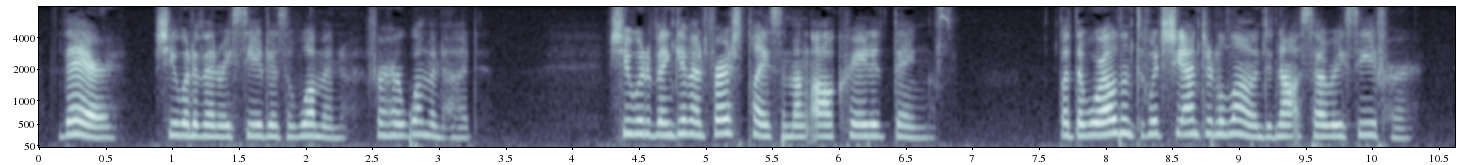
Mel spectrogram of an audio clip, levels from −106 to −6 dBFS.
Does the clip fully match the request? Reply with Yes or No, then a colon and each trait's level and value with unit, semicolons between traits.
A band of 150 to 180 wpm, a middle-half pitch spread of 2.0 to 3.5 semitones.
No: fast, 205 wpm; average, 2.9 semitones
